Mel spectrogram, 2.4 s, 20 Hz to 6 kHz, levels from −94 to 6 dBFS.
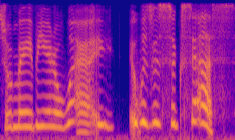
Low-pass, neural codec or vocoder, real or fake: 5.4 kHz; autoencoder, 22.05 kHz, a latent of 192 numbers a frame, VITS, trained on many speakers; fake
